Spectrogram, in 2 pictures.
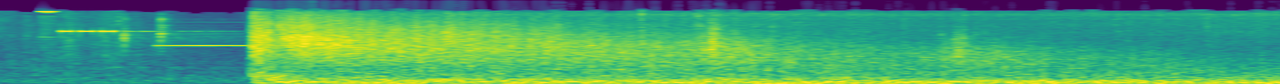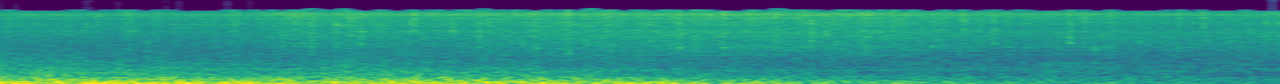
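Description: A loud explosion booms and rumbles, slowly fading.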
